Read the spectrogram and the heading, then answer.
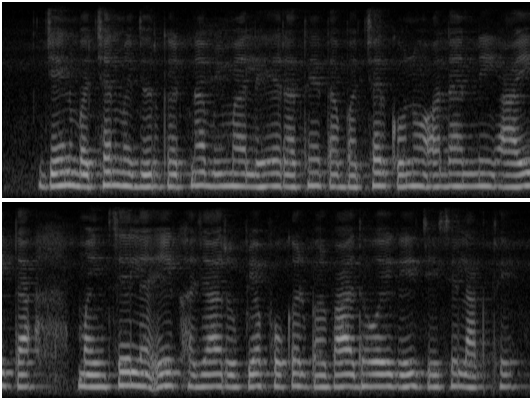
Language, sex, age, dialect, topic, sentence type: Chhattisgarhi, female, 18-24, Northern/Bhandar, banking, statement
